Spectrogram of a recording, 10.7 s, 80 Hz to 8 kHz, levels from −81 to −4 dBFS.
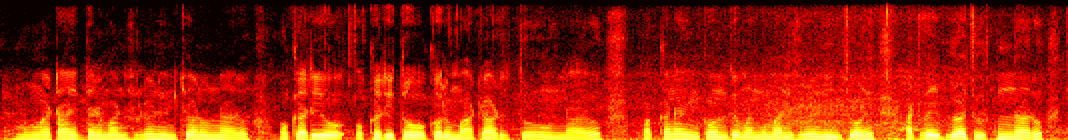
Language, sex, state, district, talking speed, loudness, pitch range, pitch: Telugu, male, Andhra Pradesh, Guntur, 110 wpm, -15 LUFS, 130-140 Hz, 135 Hz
